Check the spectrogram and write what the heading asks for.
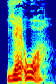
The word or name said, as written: jaord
